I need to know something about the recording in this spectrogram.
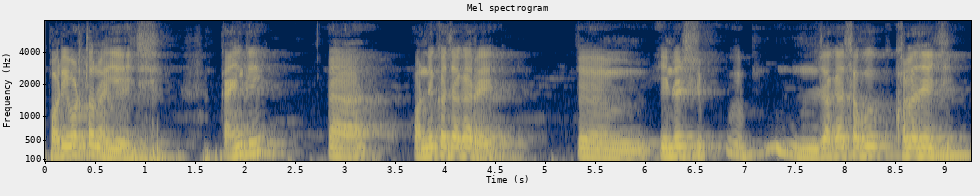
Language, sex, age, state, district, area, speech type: Odia, male, 60+, Odisha, Dhenkanal, rural, spontaneous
